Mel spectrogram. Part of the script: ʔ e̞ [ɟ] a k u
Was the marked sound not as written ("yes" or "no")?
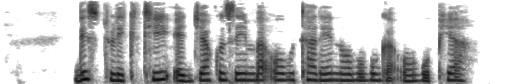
yes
